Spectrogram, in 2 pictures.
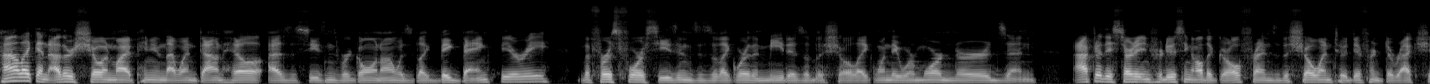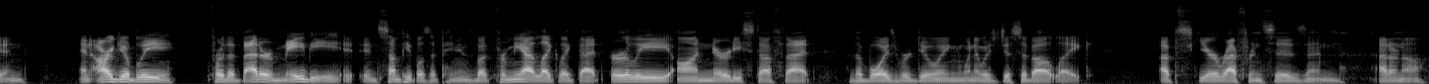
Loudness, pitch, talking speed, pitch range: -25 LUFS, 100 Hz, 195 wpm, 95-110 Hz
